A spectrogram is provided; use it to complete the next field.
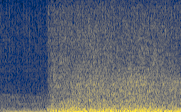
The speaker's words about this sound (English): It is now exploding. I don't know why shit is exploding.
